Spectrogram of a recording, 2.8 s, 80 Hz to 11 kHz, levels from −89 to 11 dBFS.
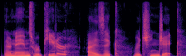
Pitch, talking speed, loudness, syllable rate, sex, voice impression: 240 Hz, 170 wpm, -17 LUFS, 5.7 syllables/s, female, very feminine, young, slightly adult-like, very thin, very tensed, slightly powerful, very bright, slightly hard, very clear, very fluent, slightly raspy, cute, slightly cool, intellectual, very refreshing, sincere, calm, friendly, reassuring, very unique, elegant, slightly wild, very sweet, lively, kind, slightly intense, slightly sharp, light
